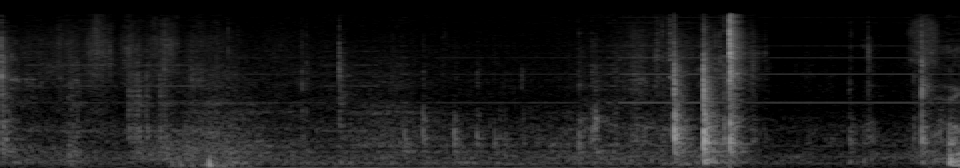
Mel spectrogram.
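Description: Power-supply cables being handled inside a PC case and a connector pushed into the motherboard: faint rustling with a few sharp plastic clicks and knocks, the loudest around four and a half seconds in.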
